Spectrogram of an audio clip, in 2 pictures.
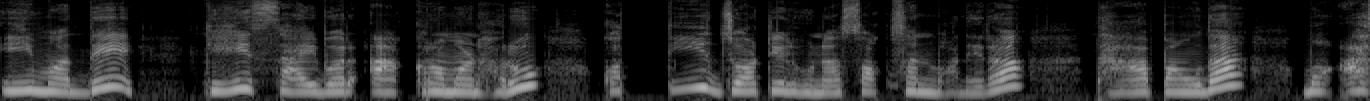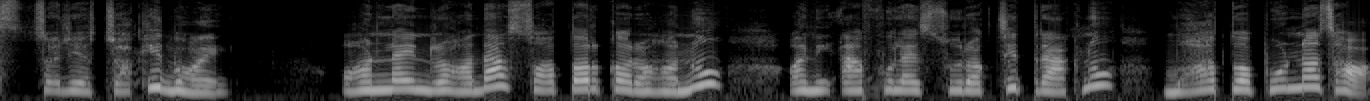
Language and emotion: Nepali, surprised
